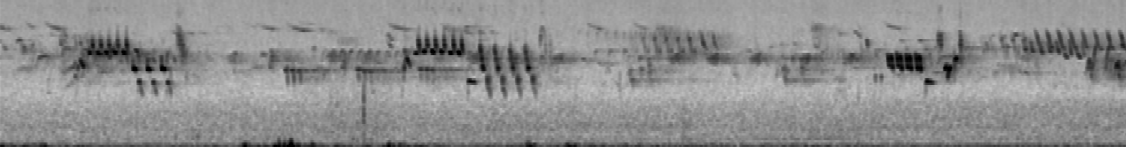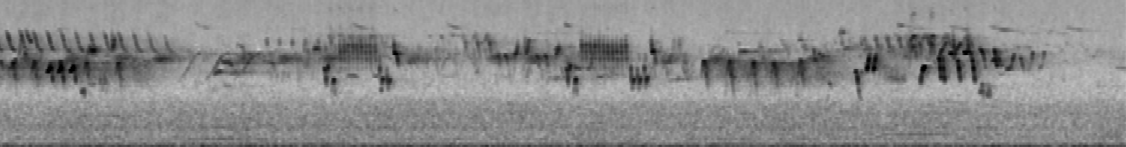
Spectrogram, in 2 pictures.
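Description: Several small birds singing at once, with overlapping chirps and fast trills, some gliding down in pitch, over a low outdoor rumble.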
